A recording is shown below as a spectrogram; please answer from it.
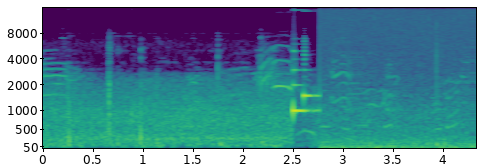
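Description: Open-air background with faint distant voices. About two and a half seconds in comes one short, loud, high-pitched call that steps up in pitch and is cut off abruptly.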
